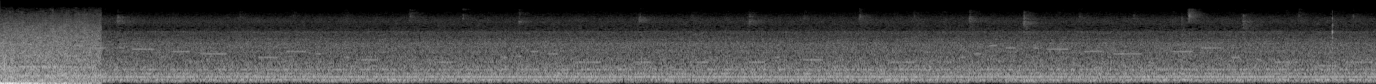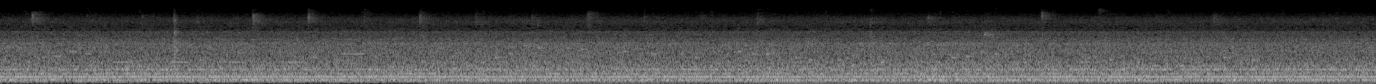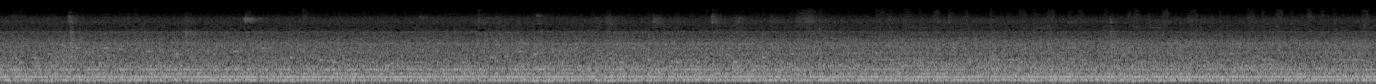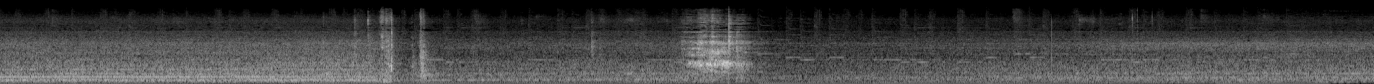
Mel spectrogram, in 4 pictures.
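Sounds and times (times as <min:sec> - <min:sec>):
microwave oven humming: 0:00.0 - 0:55.0.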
